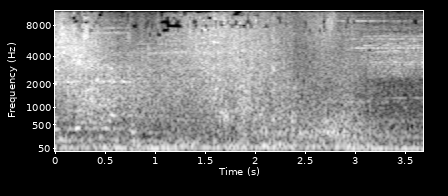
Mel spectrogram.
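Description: A triumphant fanfare swells and rings out.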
